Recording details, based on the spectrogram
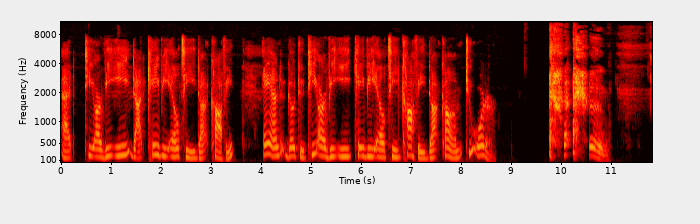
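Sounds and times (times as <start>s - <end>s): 
speech: 0.0s - 8.8s, 9.8s - 11.0s
person coughing with harsh voiced bursts: 9.8s - 11.0s.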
